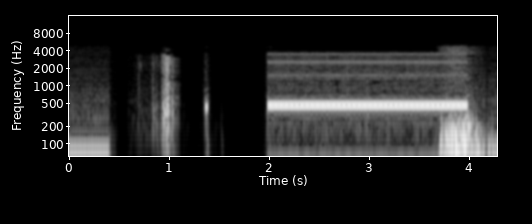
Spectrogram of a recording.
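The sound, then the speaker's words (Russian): A telephone dial tone sounds after the other party hangs up. A few short clicks and handset noises come first, then a loud, steady, unbroken tone holds for about two seconds and cuts off. “зачем вы трубку бросаете? Я к вам по-серьезному звоню, а вы трубку бросаете.”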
